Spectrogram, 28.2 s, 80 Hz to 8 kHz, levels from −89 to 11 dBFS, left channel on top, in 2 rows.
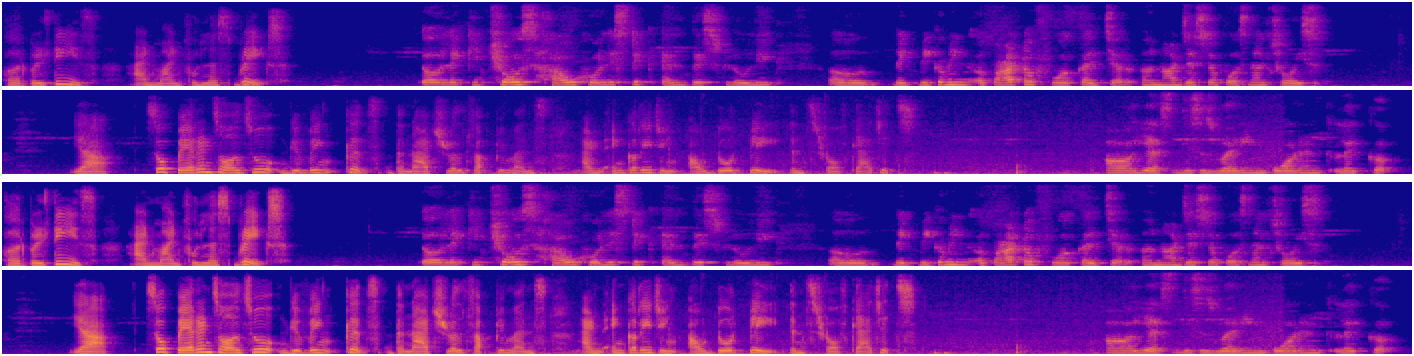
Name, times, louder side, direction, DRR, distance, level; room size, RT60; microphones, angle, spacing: voice 1, 0.0-0.9 1.3-2.8 14.8-15.2 15.6-23.6, right 5 dB, 50° right, 0.5 m, -25 dB
voice 2, 4.0-7.7 8.3-13.2 25.1-27.9, left 1 dB, 20° left, 0.9 m, -30 dB
sound 1, 18.7-26.9, equal, 5° right, 0.8 m, -43 dB
13.0 x 7.9 x 3.0 m
head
